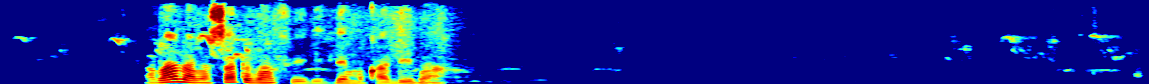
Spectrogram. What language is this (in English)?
Ganda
